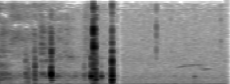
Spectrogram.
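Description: Light knocks and clicks from a hand handling the camera, the sharpest just after a second in, then the sound cuts off abruptly.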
